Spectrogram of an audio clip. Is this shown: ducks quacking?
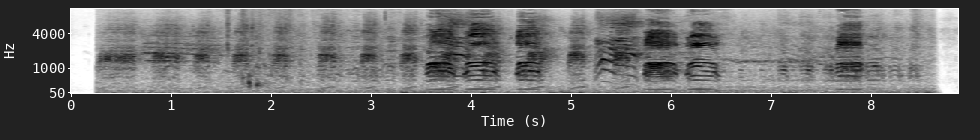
yes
